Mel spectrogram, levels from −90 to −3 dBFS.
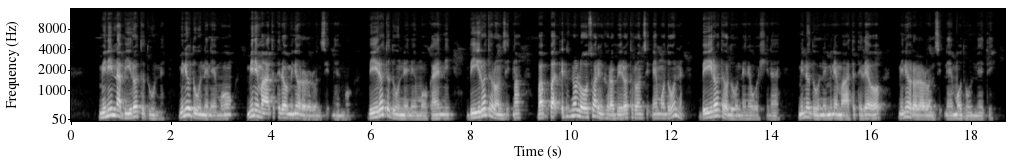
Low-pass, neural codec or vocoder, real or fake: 14.4 kHz; none; real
